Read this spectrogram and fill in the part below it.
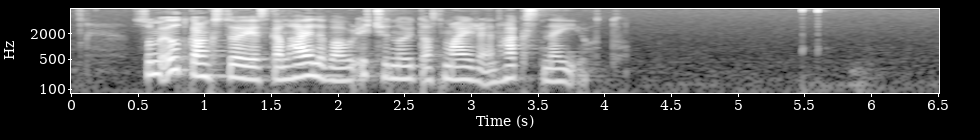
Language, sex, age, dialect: Faroese, female, 36-60, Suðuroy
